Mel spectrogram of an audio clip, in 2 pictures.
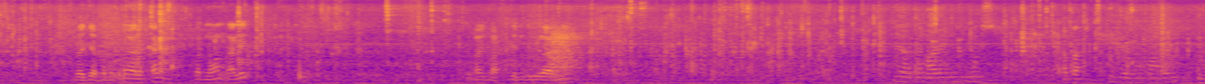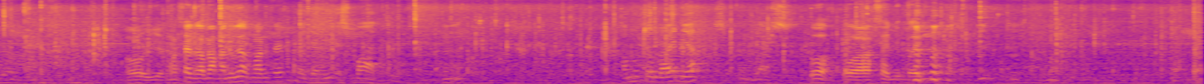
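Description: A utensil stirs and sloshes liquid in a plastic container.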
